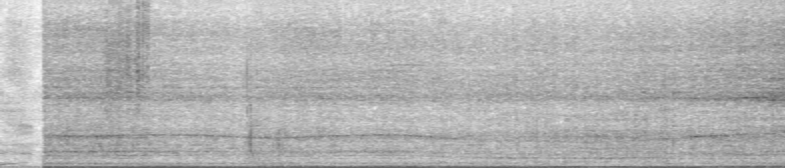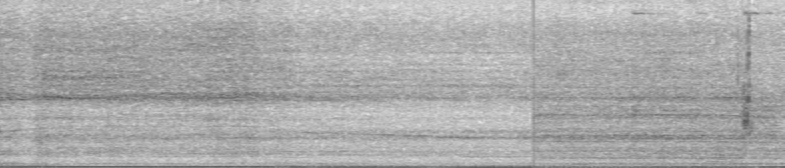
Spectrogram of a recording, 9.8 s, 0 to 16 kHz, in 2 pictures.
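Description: A supercharged Infiniti G35 engine holds a loud, steady rev on a dyno, its deep rumble swelling and dipping in pitch over several pulls, with voices talking over it.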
